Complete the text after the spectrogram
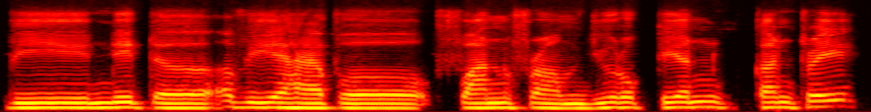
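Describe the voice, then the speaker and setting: Older Cambodian-accented man, Khmer native speaker, slow, soft-toned testimony. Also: medium pitch, flat delivery, clear, resonant tone, no room sound, dull audio. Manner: halting, with frequent pauses and fillers. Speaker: panel speaker. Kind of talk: personal testimony on a webinar.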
